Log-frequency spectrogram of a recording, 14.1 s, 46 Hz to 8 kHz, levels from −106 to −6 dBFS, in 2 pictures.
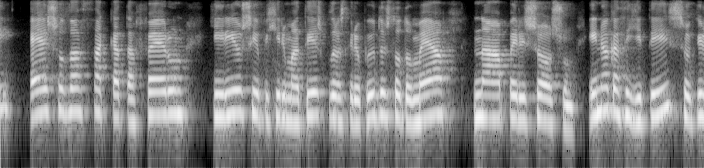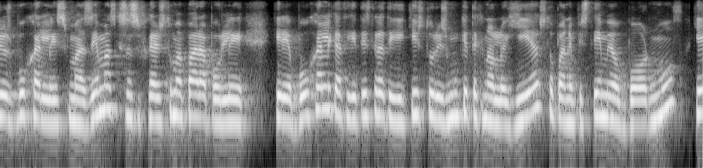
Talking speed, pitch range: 155 wpm, 210-255 Hz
